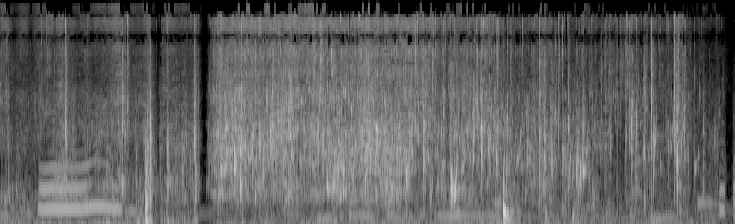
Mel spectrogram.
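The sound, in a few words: water running while washing fish with salt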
